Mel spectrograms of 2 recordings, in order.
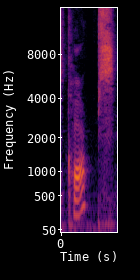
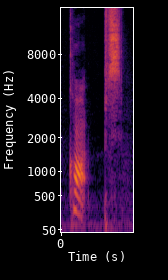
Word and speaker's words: corpse: remains and corpse so you'll have to pronounce the R in this corpse otherwise it becomes when you don't pronounce the art it becomes cops that means police officers so corpse corpse example a cluster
